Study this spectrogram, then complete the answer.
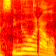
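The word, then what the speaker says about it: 寺庙: 한국말로 사묘고 중국말로 스묘라고 발음을 하는데 도교 사찰인지 불교 사찰인지 구별이 안 될 때가 있어요.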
